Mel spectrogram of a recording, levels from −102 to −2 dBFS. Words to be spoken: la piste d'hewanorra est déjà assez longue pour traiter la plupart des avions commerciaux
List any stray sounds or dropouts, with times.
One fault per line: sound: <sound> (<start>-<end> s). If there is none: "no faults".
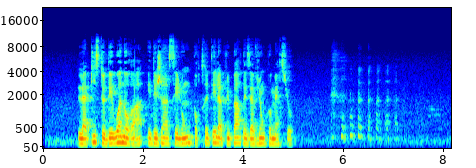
sound: laugh (5.7-7.3 s)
